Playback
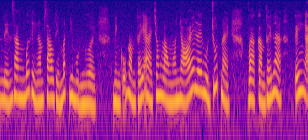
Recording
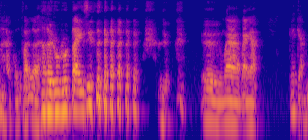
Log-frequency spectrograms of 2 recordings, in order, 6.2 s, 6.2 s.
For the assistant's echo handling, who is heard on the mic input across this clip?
user only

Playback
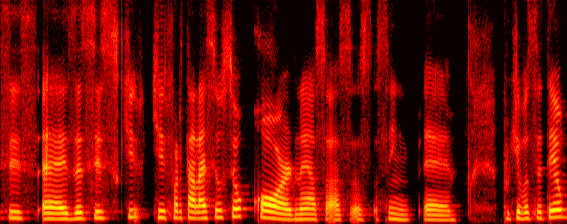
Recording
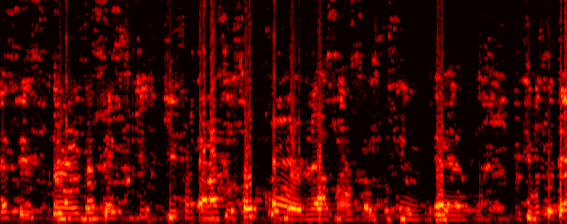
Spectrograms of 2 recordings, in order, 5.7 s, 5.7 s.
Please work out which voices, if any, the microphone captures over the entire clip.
echo only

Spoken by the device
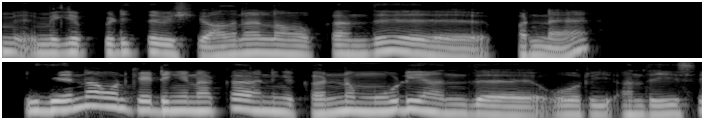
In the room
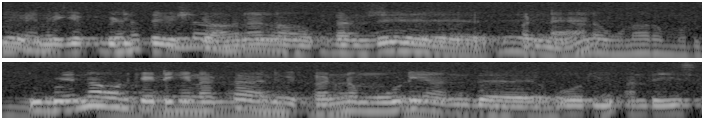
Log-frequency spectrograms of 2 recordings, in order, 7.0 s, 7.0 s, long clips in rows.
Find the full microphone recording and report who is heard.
both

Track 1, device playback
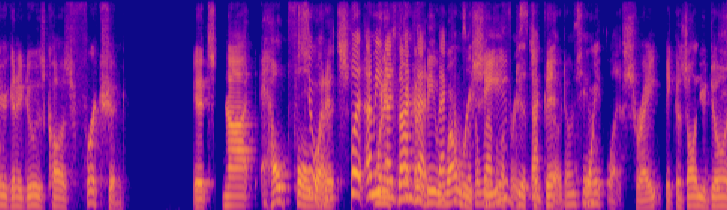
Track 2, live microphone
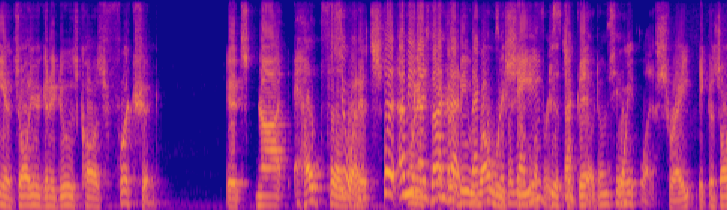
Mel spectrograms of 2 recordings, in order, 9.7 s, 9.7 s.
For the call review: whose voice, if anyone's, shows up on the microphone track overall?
echo only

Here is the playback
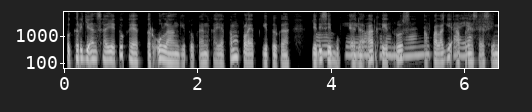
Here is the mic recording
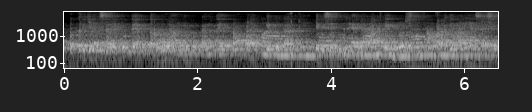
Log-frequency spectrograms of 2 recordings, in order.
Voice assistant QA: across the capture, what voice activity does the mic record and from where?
both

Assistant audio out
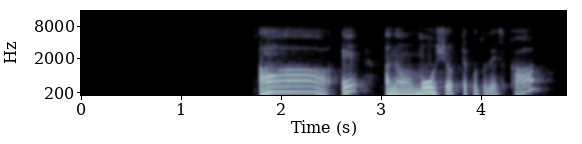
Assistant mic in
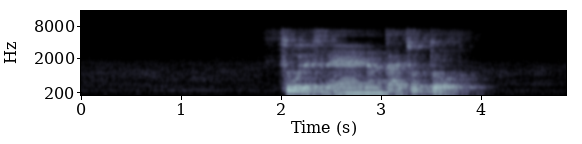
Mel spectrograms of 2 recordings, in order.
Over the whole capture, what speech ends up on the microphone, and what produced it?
user only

